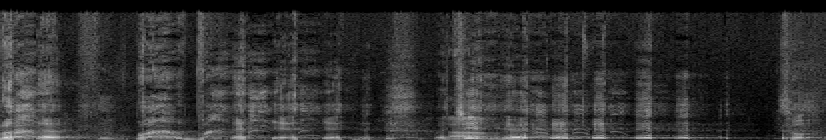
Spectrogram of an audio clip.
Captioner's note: laughs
